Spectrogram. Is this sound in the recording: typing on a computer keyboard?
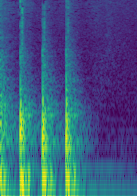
no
